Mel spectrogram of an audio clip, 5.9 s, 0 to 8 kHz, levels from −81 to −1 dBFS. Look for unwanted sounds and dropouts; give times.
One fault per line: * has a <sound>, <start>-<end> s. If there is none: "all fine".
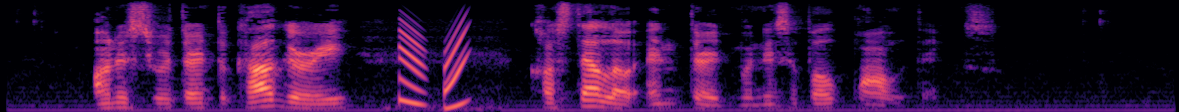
* has a chirp, 2.0-2.4 s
